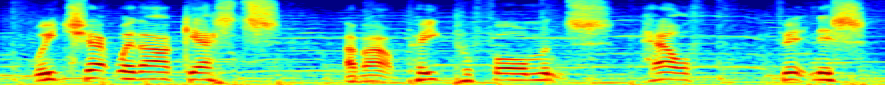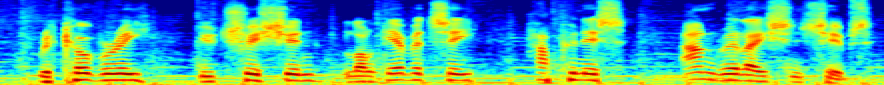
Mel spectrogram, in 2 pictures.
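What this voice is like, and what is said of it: Yorkshire English accent. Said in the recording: “you'll always hear a Yorkshire accent”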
